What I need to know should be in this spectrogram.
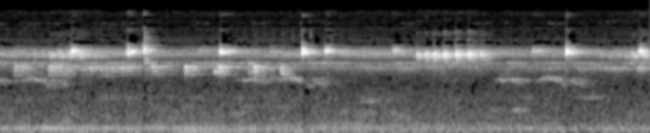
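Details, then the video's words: High, shrill insect buzzing from a cicada in an evening forest, sound credited to its wings; a steady ringing tone underlies throbbing accents roughly every half second, with a rapid stuttering run near the end. "Woundering voice of Cicada"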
